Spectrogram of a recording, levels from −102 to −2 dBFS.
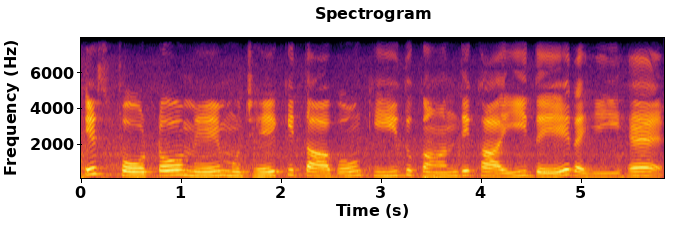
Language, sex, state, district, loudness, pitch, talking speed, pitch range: Hindi, female, Madhya Pradesh, Katni, -15 LUFS, 225 Hz, 115 wpm, 210-250 Hz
